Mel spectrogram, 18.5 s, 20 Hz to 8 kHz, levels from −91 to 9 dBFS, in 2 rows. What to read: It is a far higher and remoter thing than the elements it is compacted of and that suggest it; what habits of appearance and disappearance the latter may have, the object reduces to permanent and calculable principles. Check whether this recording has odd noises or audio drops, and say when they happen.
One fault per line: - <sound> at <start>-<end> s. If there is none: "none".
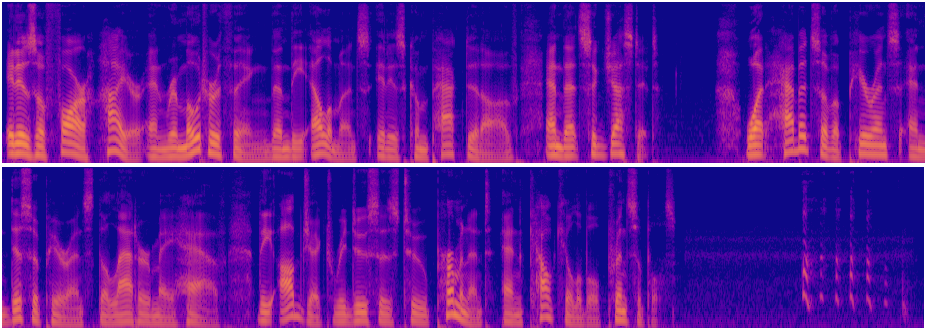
- laugh at 17.2-18.3 s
